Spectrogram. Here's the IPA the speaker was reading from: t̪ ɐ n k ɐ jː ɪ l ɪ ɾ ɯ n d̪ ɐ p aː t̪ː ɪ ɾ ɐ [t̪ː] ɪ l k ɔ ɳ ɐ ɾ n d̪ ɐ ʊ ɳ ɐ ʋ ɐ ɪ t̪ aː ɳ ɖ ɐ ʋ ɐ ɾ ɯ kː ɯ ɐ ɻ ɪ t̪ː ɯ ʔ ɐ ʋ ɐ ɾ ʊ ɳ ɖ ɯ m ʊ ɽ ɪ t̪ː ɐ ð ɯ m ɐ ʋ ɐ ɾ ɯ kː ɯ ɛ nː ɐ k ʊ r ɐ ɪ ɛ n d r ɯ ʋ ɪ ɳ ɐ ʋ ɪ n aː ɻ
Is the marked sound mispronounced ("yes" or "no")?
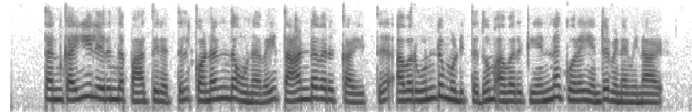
no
